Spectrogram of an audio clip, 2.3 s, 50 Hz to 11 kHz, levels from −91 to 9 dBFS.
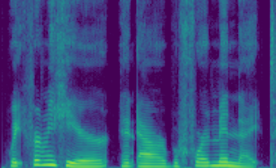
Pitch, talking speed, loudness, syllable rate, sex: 215 Hz, 210 wpm, -16 LUFS, 5.9 syllables/s, female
